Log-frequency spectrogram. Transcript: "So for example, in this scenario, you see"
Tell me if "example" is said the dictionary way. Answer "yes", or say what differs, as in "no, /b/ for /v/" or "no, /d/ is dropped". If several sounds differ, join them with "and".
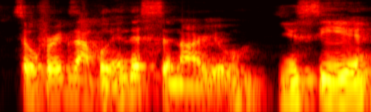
yes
